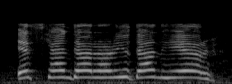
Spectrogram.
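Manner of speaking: calling-out yell, pitched very high. A player's character calls down there using thaumaturgy, yelling down there. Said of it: "I'm just gonna yell down there with thaumaturgy".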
